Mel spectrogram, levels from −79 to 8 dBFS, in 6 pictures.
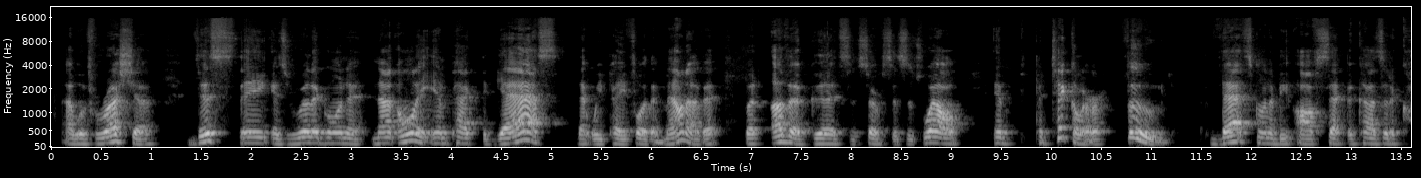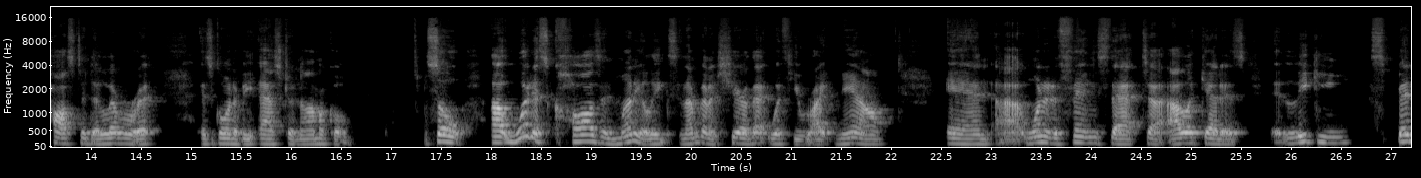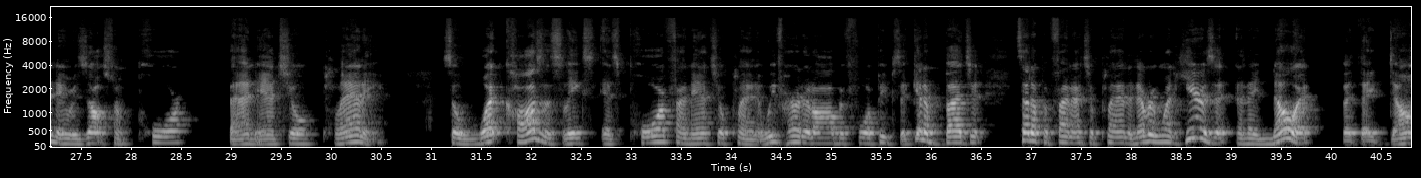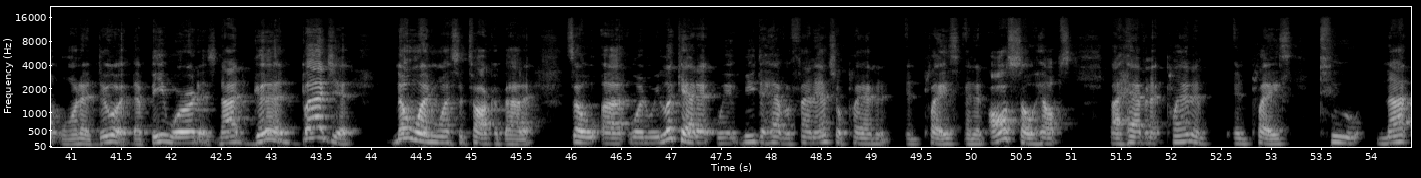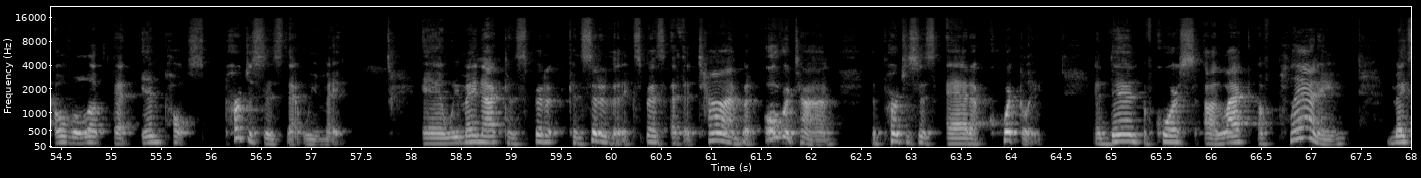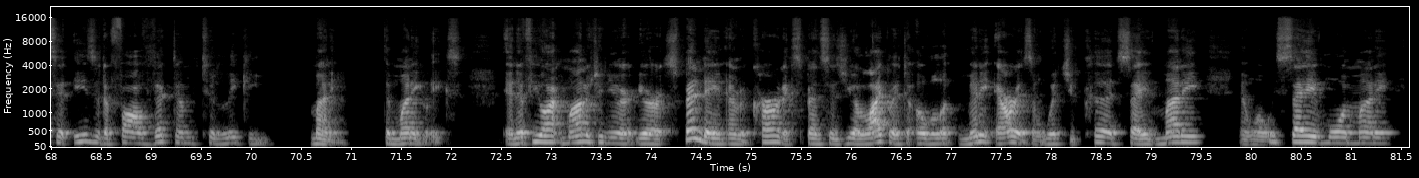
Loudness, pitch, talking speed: -25 LUFS, 210 Hz, 180 wpm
